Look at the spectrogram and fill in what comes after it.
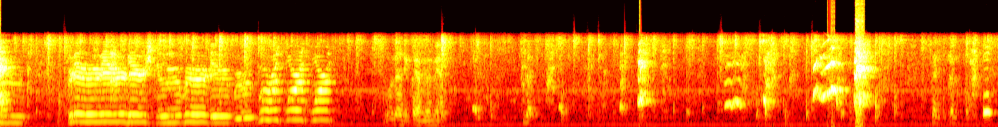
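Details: Pet dog singing along in loud, wavering howls with stacked harmonic tones over the first five seconds, then mixed barks and yips; a person talks and laughs in the second half.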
